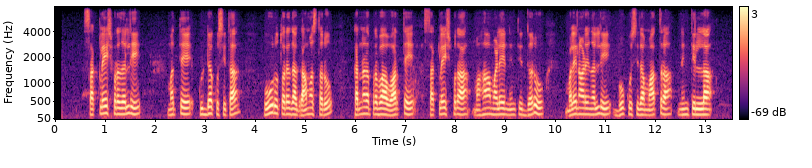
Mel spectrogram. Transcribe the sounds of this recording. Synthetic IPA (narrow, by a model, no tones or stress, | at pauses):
sɐkleːʂpuɾɐd̪ɐlːi | mɐt̪ːeɡ̥uɖːɐkusit̪ɐ | ɦuːɾut̪ɔɾɛd̪ɐɡɾaːmɐst̪ʰɐɾu | kɐnːɐɽɐpɾɐbʱaːʋaːɾt̪esɐkleːʂpuɾɐmɐɦaːmɐɭe̞nint̪id̪ːɐɾuː | mɐlɛnaːɽinɐlːibʱuːkusid̪ɐmaːt̪ɾɐnint̪ilːɐ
